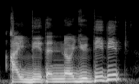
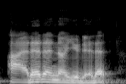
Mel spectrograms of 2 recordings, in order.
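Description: First: "didn't" and "did it" with Spanish i; spelled-out pronunciation. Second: "areren no you deret", lower; linked native pronunciation. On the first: Teacher contrasts with linked take, spelled-out pronunciation. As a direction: keep hard d's in "didn't" and "did it". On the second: Teacher models así sería, linked pronunciation. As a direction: soften d's to r and open i to e. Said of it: "Las Ds como R suave". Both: Shown as a demonstration.

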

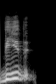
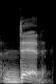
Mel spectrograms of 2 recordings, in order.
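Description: First: "did" with a tight ee vowel; a pure Spanish i in "did"; wrong Spanish-style vowel. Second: "did" with the i close to e; corrected vowel. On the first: Teacher quoting the old mistake, tight-i "did". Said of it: "Ya no diréis did". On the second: Teacher giving the fix, "did" almost "ded". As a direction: open "did" towards "ded". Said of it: "será did". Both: Shown as a demonstration.

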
